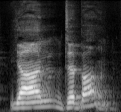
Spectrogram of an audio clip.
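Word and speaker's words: Jan de Bont: yand Deon yeah did I say it right Yan Deon okay great yeah famous Le the cinematographer of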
